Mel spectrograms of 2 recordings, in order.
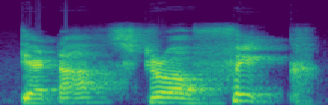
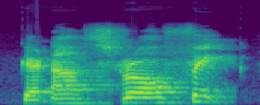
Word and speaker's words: catastrophic: आप इसको प्रोनाउंस करना आराम से, कैटास्ट्रोफिक, स्ट्रोफिक इकट्ठा प्रोनाउंस किया जाता है, कैटास्ट्रोफिक, कैटास्ट्रोफिक।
